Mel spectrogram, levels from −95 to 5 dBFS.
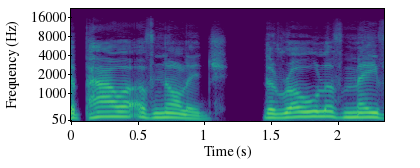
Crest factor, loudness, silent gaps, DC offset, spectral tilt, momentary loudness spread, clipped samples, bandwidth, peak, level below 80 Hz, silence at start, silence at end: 14 dB; -23 LUFS; none; under 0.1%; -8.5 dB/octave; 8 LU; under 0.1%; 9.2 kHz; -10 dBFS; -68 dBFS; 0 s; 0 s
